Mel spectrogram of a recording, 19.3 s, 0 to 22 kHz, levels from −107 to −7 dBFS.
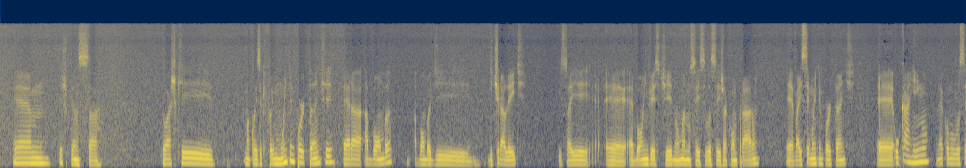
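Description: From start to finish the speech has gain pumping: the room noise sits about 28 dB below the voice, and the gain swings by roughly ten decibels. That pumping, plus the way loud and quiet syllables land closer in level, likely comes from the mic gain being set far too hot with a fast limiter or compressor clamping down on every peak, leaving everything squashed.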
